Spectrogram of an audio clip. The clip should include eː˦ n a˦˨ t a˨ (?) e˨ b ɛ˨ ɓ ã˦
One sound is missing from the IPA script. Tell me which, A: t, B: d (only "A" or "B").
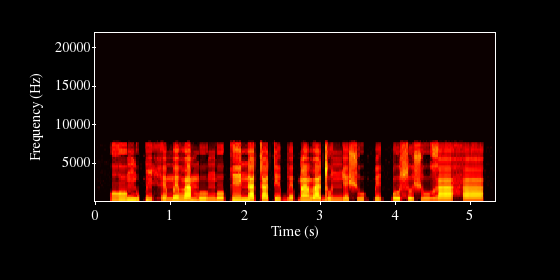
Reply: A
